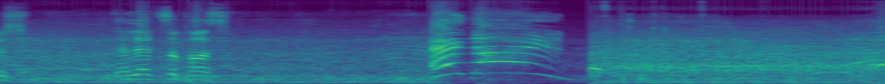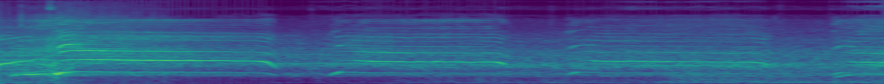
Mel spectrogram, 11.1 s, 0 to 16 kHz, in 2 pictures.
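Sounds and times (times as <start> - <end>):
stadium crowd cheering: 1.8 - 11.0.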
